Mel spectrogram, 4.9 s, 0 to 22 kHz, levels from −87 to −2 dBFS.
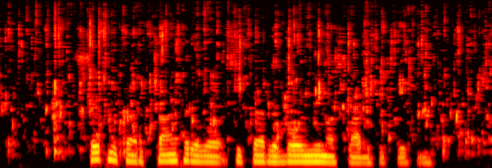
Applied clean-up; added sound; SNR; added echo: classical method Wiener filter.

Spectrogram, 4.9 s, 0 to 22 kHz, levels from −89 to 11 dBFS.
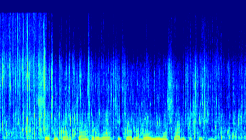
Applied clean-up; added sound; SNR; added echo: neural mask model RNNoise.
